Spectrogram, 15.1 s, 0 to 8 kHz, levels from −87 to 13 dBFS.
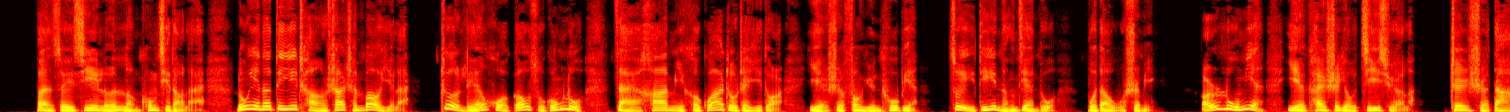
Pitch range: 130-170 Hz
